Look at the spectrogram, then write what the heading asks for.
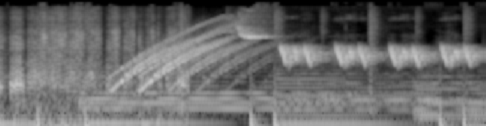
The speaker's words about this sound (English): Birds.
